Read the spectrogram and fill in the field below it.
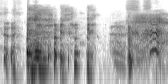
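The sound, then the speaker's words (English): A harsh coughing fit: a quick run of sputtering coughs, then a raspy, strained gasp as someone struggles to clear their throat after choking on a drink. “Gee, I think you coughed up her drink a little bit.”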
